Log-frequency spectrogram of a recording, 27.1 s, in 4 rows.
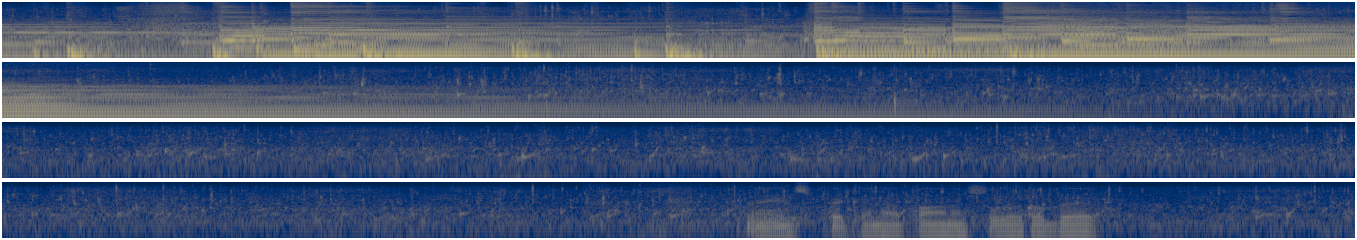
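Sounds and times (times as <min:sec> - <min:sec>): background music: 0:00.0 - 0:11.1
river water rushing: 0:00.0 - 0:27.0
rain patter on water: 0:02.4 - 0:27.0.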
